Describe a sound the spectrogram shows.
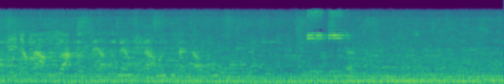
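A crowd chatters outdoors in a busy street.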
